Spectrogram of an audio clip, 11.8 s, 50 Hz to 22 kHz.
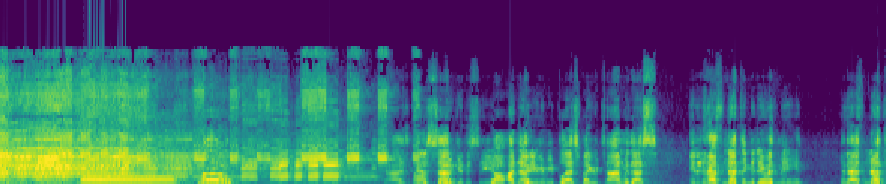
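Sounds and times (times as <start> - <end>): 
several car horns honking outside a church: 0.0 - 5.7
speech: 5.7 - 11.8.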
